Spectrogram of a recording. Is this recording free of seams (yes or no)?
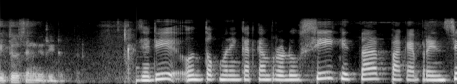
no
